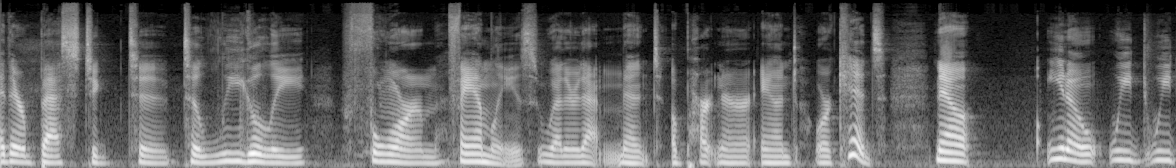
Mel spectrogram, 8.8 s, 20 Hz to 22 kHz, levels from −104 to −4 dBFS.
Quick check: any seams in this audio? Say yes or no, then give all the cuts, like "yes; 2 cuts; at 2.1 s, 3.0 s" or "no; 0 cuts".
yes; 3 cuts; at 3.4 s, 6.0 s, 7.8 s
